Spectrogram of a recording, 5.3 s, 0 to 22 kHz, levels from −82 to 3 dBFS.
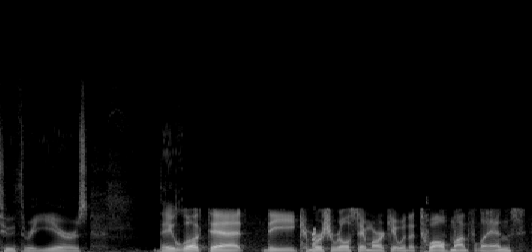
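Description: Input switched to a poorer device, from 1.83 s to the end: the speech abruptly loses its top end, with nothing above 3.8 kHz, so it turns dull and boxy with no gap at the change. The level shifts by a few decibels and a new noise floor appears well below the speech. The likely cause is the recording moving to a lower-quality microphone or a headset's call mode, which carries a narrower band and its own background noise.

Corrupt frame decoded, at 3.13 to 3.17 s and again at 4.27 to 4.29 s: each is a brief, single-frame artefact where damaged data was decoded as though it were valid. The misread values put energy at the wrong frequencies, which produces a short chirp or blip instead of the expected sound. The first burst is fairly loud. The second is much fainter.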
